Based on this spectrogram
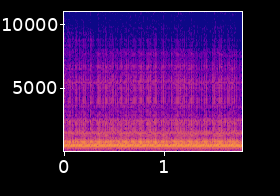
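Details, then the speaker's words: Homemade class-D amplifier (STM32, 200 kHz PWM, LM5109 half-bridge, LC filter, 4-ohm speaker): steady mid-pitched tone, rough and buzzy rather than clean; distorted sine, builder suspects transient spikes seen on oscilloscope cause it. "See these spikes here? I'm worried that's what's That's what's making the speaker sound really, really bad."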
